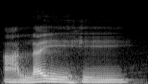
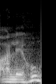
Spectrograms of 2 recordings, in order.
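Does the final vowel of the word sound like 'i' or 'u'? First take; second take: i; u. First: The word ends with an 'i' vowel. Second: The word ends with a 'u' vowel. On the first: The reading is light and easy. "kasrah dengan ya sakinah itu menjadi ringan" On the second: The reading is heavy. "Kalau alaihu menjadi berat"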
